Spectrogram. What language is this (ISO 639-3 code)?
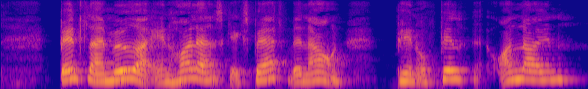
dan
